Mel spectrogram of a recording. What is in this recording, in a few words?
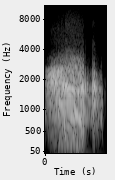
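"shack", English; Ka-50; Wingman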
